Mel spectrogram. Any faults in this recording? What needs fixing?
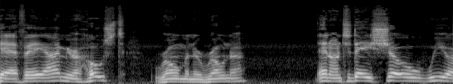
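No faults can be heard in the speech recording. Nothing here needs fixing.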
